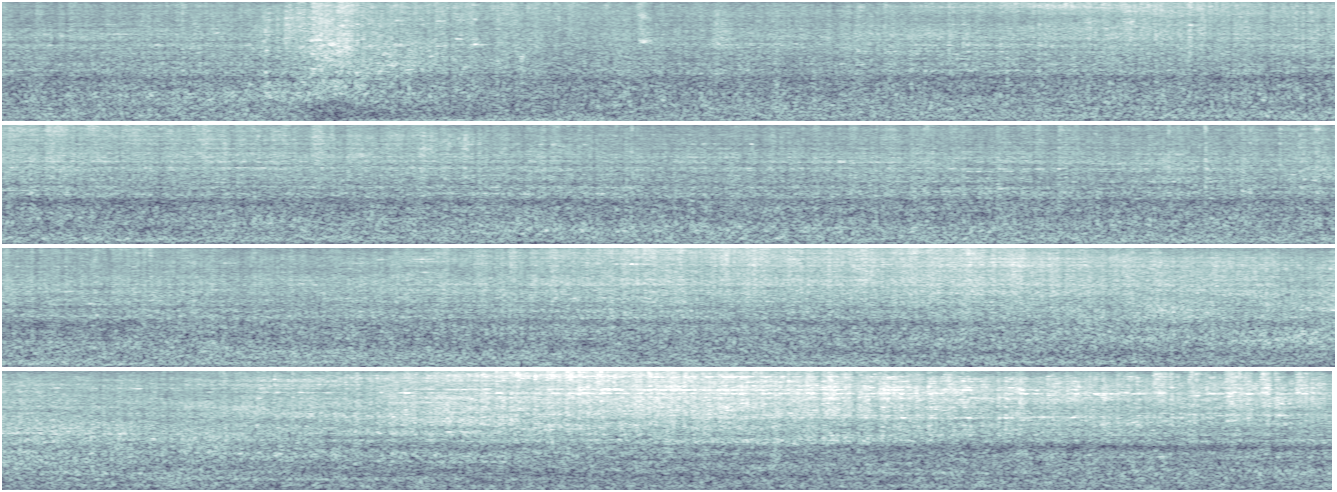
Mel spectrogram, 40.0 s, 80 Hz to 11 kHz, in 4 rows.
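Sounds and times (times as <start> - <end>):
freight train wheels rumbling: 0.0 - 39.9
wheels clacking over rail joints: 0.0 - 39.9.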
